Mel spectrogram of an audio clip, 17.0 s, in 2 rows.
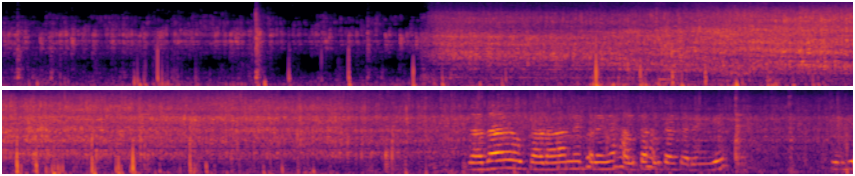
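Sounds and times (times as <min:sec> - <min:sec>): vegetables sizzling in hot oil: 0:04.1 - 0:17.0.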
